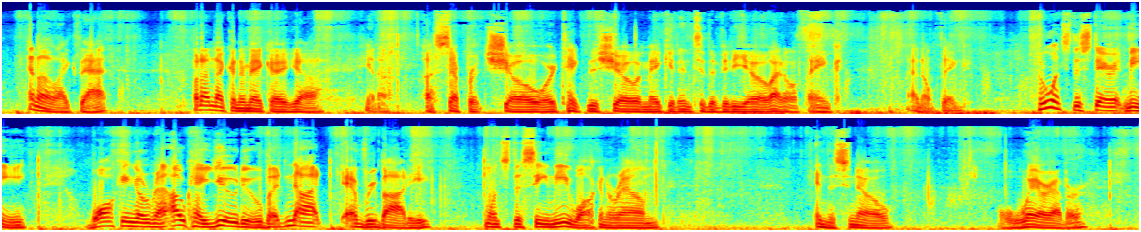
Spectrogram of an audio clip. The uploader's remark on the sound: Walk and Talk • Mobile DX. We head back to the field for the old walk and talk.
